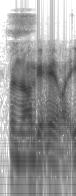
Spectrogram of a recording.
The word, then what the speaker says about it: Monongahela: Monongahela, yes.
